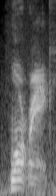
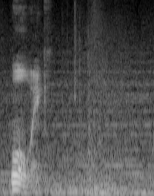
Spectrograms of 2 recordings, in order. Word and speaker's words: Warwick: Yeah, Warick is an odd town because Yes, an odd name because you do actually pronounce it Warick. You do not pronounce it Warwick.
